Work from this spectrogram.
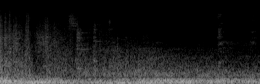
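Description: Naval gunfire in World of Warships: heavy, booming artillery from big ship guns, a dense low rumble of continuous loud blasts with no speech.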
